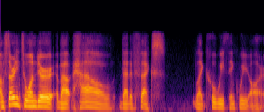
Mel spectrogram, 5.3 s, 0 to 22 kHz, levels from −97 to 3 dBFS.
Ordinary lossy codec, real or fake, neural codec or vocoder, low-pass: Opus, 32 kbps; fake; codec, 16 kHz, 0.8 kbps, ZipCodec; 7.2 kHz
